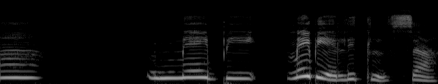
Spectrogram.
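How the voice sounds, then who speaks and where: In a put-on character voice, a woman speaks high and with lively intonation on a very clean recording with a silent background. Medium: read story. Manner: hesitant, stammering, polite.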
